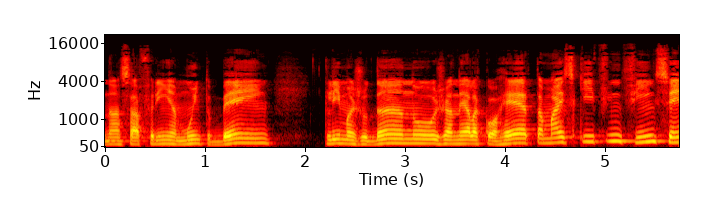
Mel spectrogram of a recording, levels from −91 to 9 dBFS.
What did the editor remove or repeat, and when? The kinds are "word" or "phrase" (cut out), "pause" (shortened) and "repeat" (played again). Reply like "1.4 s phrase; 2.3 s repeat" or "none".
none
